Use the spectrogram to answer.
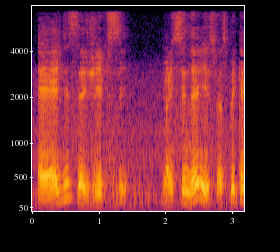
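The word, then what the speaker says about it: Aedes aegypti: é o aeds egipci que é a pronúncia correta edes egipci Já ensinei isso já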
